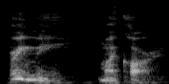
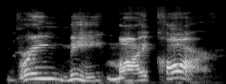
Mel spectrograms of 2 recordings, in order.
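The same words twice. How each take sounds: First: Said in the usual way. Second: Loud and slow, leaning hard on Bring me my car; emphatic loud quote. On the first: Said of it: "Her exact words". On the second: Shown as a demonstration. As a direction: slam out the exact words as proof. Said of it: "her exact words was".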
